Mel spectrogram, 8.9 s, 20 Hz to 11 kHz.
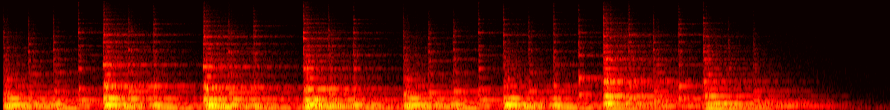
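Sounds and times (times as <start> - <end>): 
pizzicato: 0.0 - 8.5.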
